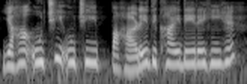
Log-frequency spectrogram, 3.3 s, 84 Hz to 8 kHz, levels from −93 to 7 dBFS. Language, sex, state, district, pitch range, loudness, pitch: Hindi, female, Uttar Pradesh, Etah, 240-275 Hz, -23 LUFS, 260 Hz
